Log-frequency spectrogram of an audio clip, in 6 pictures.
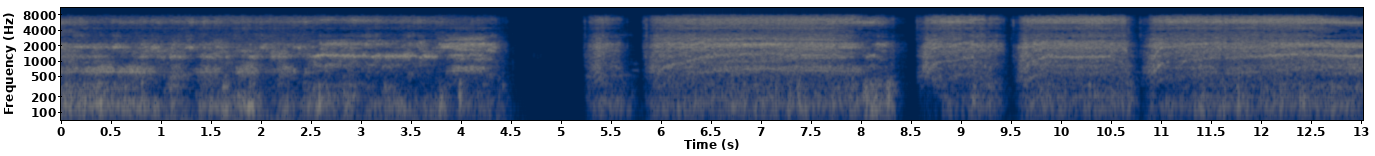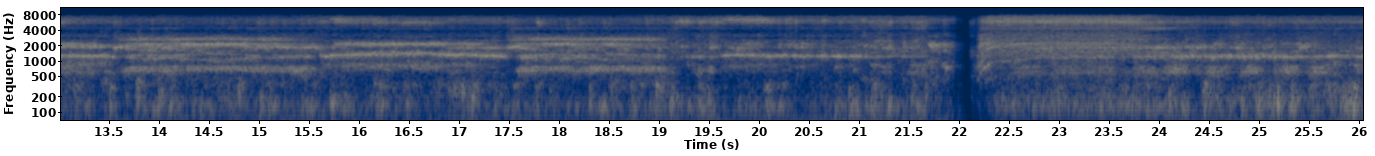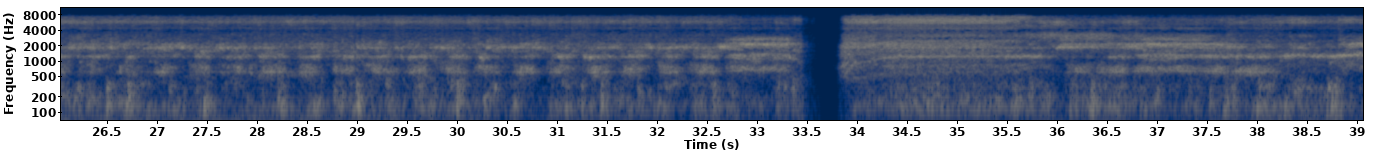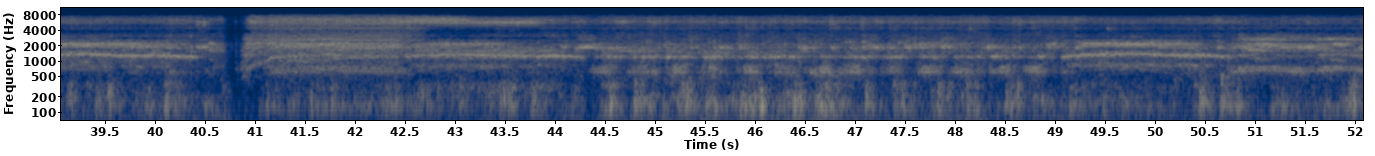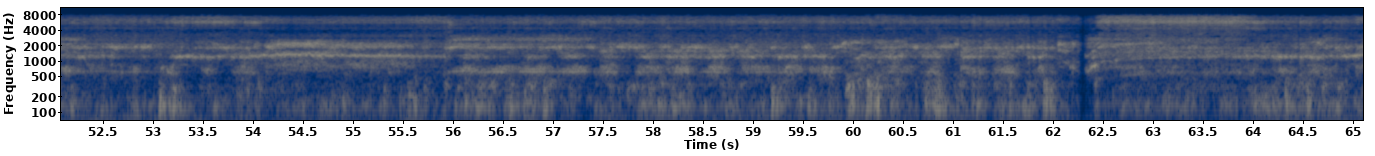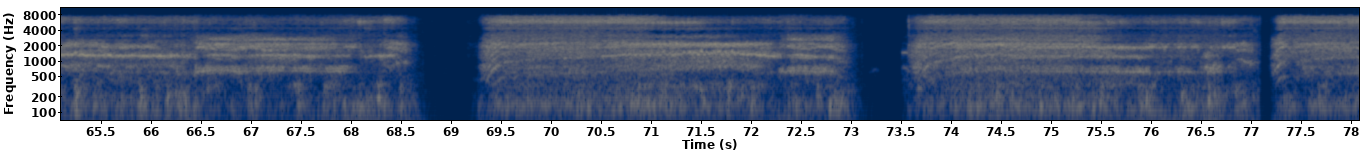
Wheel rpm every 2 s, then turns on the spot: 160, 140, 30, 130, 90, 130, 160, 160, 160, 160, 120, 150, 160, 160, 160, 160, 130, 160, 160, 150, 130, 160, 160, 160, 160, 160, 160, 160, 160, 160, 150, 150, 160, 150, 90, 150, 80, 160, 130.
none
